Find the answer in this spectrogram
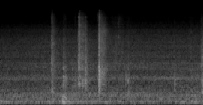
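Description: Steady mechanical hum of warehouse ventilation, with a few short sharp clicks and rustles between one and two seconds in.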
